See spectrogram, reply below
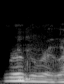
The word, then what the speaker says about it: Rougarou: And Pepe La Lugaroo. – Yeah. – That boy lives down south. He extra angry too. He's hot down there. – Rougarou. I said it wrong.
